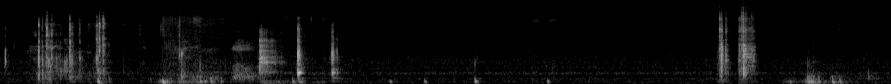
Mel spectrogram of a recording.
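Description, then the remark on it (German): Camera shutter clicks come in quick clusters as photos are taken while walking, several snaps in a row, then a pause before a final pair, with flying insects buzzing faintly in the conifer forests on the Schneeberg. “Ja, ich werde jetzt mal ein Stück weitergehen und sicherlich zwischendurch auch wieder ein paar Fotos machen, so wie da jetzt gerade.”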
